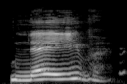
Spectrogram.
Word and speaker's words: knave: The silent K, some people again prefer to look at this as a two-letter N, but we're going to look at the K as silent.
